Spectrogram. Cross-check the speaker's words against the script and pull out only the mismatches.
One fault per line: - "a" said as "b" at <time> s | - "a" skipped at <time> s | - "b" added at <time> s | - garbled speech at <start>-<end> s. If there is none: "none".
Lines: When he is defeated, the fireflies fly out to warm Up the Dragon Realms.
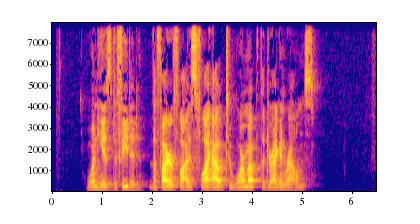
none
